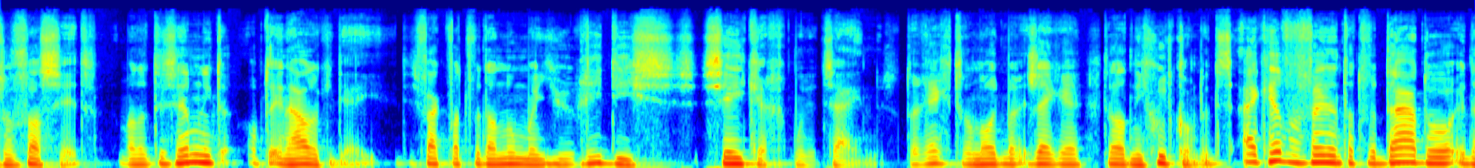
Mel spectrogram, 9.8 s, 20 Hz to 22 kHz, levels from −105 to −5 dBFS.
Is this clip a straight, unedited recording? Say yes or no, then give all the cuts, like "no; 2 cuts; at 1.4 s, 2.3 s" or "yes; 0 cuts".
no; 3 cuts; at 1.6 s, 6.8 s, 7.3 s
